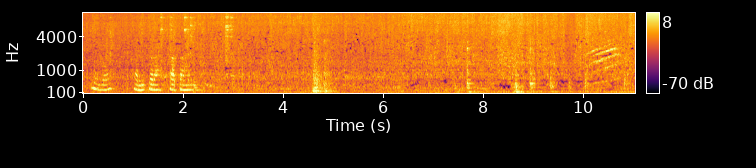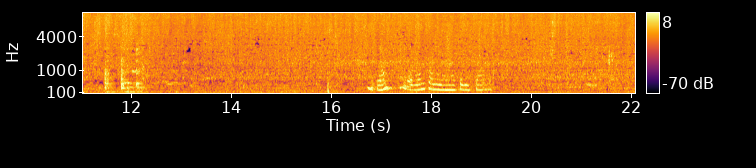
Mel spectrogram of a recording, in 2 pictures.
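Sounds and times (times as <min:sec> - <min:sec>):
onions sizzling in hot oil: 0:00.0 - 0:22.0
wooden spatula knocking pan: 0:07.6 - 0:12.4.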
